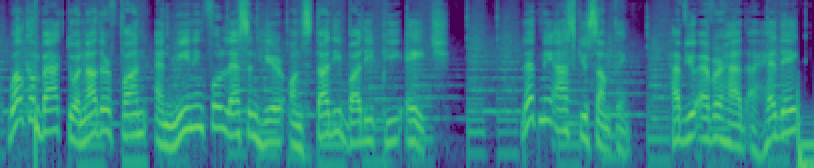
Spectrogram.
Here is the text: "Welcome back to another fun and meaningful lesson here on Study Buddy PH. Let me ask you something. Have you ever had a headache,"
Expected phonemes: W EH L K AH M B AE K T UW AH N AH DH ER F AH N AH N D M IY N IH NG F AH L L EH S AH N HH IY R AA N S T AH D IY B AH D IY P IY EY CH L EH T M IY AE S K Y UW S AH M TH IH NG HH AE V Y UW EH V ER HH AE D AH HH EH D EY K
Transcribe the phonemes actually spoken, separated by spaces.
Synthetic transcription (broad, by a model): W EH L K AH M B AE K T UW AH N AH DH ER F AH N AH N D M IY N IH NG F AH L L EH S AH N HH IY R AA N S T AH D IY B AH D IY P IY EY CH L EH T M IY AE S K Y UW S AH M TH IH NG HH AE V Y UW EH V ER HH AE D AH HH EH D EY K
